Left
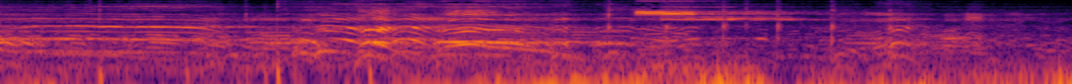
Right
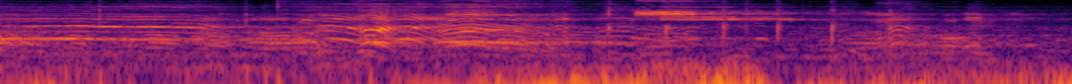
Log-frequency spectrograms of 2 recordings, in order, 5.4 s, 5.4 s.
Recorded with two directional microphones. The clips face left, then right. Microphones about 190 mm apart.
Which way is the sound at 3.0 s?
40° left (ahead or behind).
